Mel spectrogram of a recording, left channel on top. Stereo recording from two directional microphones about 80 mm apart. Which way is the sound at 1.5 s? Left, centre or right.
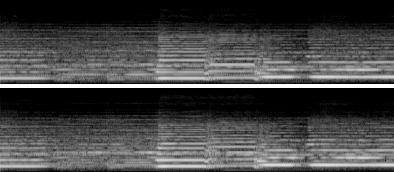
Right.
